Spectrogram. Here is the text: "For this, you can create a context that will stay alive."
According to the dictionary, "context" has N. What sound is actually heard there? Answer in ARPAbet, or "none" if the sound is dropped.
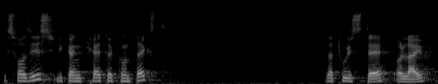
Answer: N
